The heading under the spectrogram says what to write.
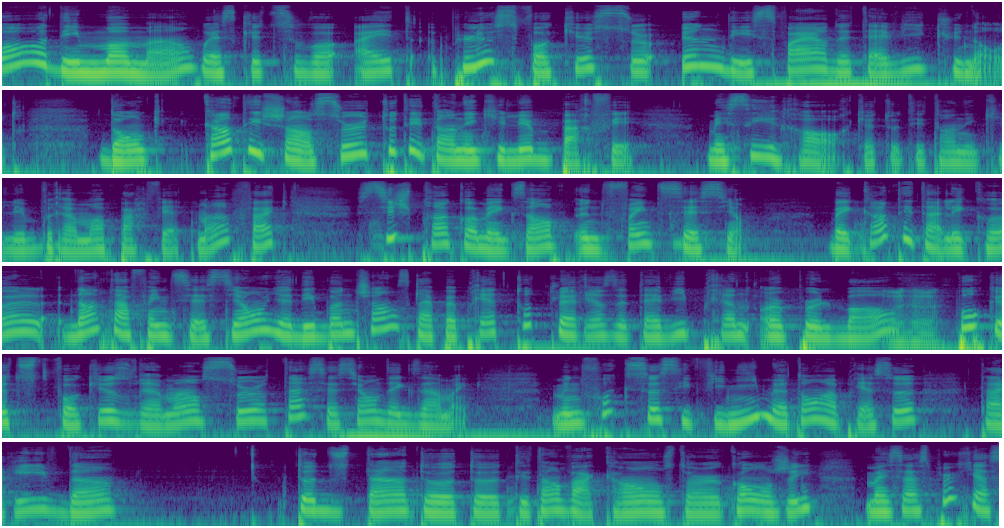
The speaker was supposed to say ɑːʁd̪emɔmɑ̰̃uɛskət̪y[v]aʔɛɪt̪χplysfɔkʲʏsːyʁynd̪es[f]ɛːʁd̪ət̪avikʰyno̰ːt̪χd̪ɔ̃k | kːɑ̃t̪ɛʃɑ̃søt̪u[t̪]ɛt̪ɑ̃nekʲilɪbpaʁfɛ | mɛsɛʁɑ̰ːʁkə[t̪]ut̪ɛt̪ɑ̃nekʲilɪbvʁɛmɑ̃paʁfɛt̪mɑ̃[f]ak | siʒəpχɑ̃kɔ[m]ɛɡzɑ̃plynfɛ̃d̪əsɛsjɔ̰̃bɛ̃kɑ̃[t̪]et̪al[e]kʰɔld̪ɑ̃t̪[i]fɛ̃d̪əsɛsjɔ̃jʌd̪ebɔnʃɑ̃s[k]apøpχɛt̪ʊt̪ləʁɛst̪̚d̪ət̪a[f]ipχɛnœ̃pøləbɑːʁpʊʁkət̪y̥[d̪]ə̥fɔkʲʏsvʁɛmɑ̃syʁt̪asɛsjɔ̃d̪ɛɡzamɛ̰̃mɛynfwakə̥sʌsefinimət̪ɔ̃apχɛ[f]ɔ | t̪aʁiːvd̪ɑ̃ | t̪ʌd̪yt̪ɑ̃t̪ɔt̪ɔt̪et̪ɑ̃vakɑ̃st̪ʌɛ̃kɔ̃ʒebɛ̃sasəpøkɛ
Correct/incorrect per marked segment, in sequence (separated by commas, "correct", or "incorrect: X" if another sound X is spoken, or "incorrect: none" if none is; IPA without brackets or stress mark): correct, correct, correct, correct, correct, correct, correct, correct, incorrect: a, correct, incorrect: v, incorrect: t̪, incorrect: s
